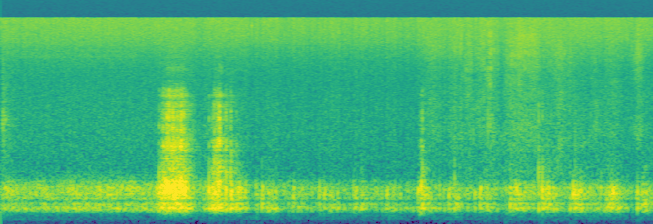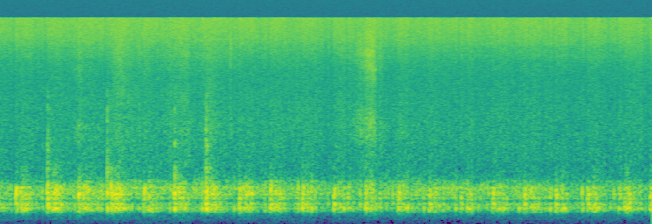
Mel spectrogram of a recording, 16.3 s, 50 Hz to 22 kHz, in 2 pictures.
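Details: Fetal heartbeat at 26 weeks 5 days of pregnancy on Doppler: rapid, regular whooshing beats of about 150 a minute over a steady hum.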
